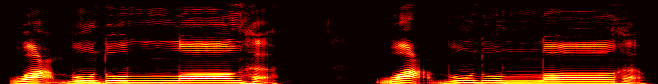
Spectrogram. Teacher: وَاعْبُدُوا اللَّهَ، وَاعْبُدُوا اللَّهَ، واو کو عین کے سامنے لائیں گے، عین کو گہرائی سے ادا کریں گے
